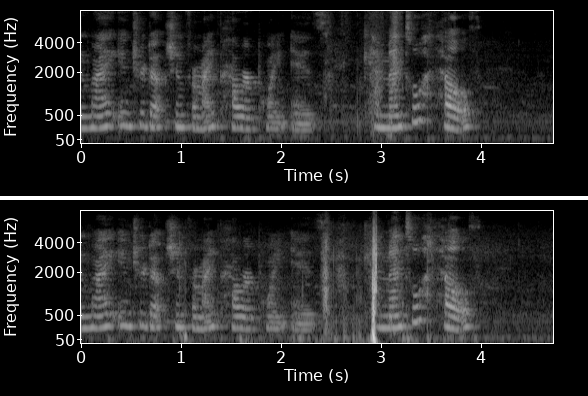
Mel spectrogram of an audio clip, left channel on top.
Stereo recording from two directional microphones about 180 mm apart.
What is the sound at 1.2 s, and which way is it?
Speech, centre (ahead or behind).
